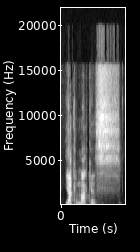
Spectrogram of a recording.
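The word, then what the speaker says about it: Giakoumakis: Yakimakis. I got that one right. That's how it's pronounced.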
